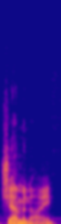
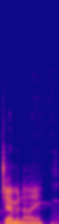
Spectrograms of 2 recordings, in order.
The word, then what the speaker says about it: Gemini: Gen AI product called Gemini, which rhymes with Gen AI, and I think that's why they named it Gemini, because Gemini, Gen AI, Gemini, it just rolls off the tongue.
